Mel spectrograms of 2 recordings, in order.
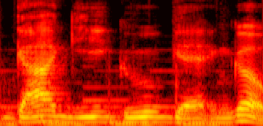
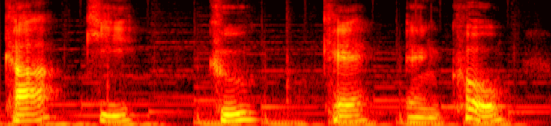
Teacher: Ka, ki, ku, ke, and ko are all ga, gi, gu, ge, and go, which is the voiced sound. G is the voiced version of k, similar to v being the voiced version of f.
